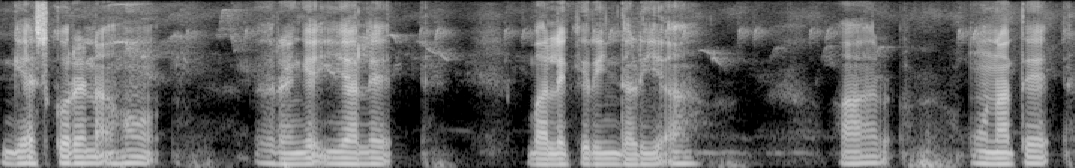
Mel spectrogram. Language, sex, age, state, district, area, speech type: Santali, male, 30-45, West Bengal, Birbhum, rural, spontaneous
